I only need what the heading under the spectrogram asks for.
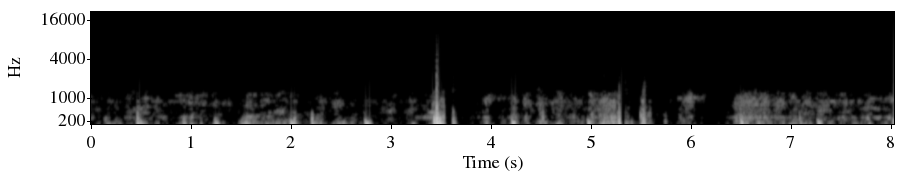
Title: Restless heartbeat 🫀🫀🫀🫀 #body #relax #heartbeat #heart #stethoscope #auscultation #chest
